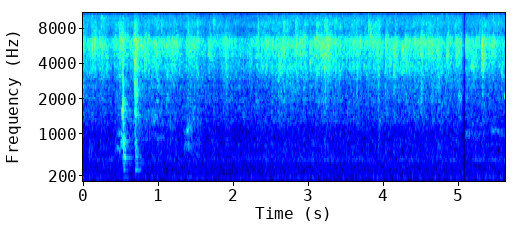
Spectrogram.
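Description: Sliced hotdog frying in ketchup sauce in a pan, a steady sizzle, with two light clicks about half a second in.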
